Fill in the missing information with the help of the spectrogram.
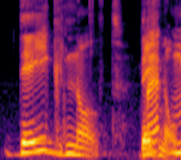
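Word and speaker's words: Daigneault: Ah, mira, dice pronounced Dignold.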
